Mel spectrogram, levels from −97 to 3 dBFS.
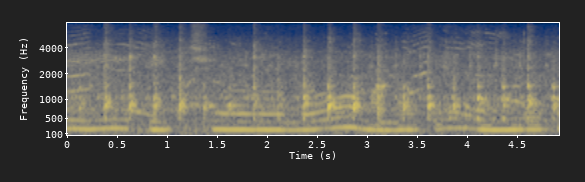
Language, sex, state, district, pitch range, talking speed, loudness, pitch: Telugu, female, Andhra Pradesh, Manyam, 210-255 Hz, 60 wpm, -19 LUFS, 215 Hz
